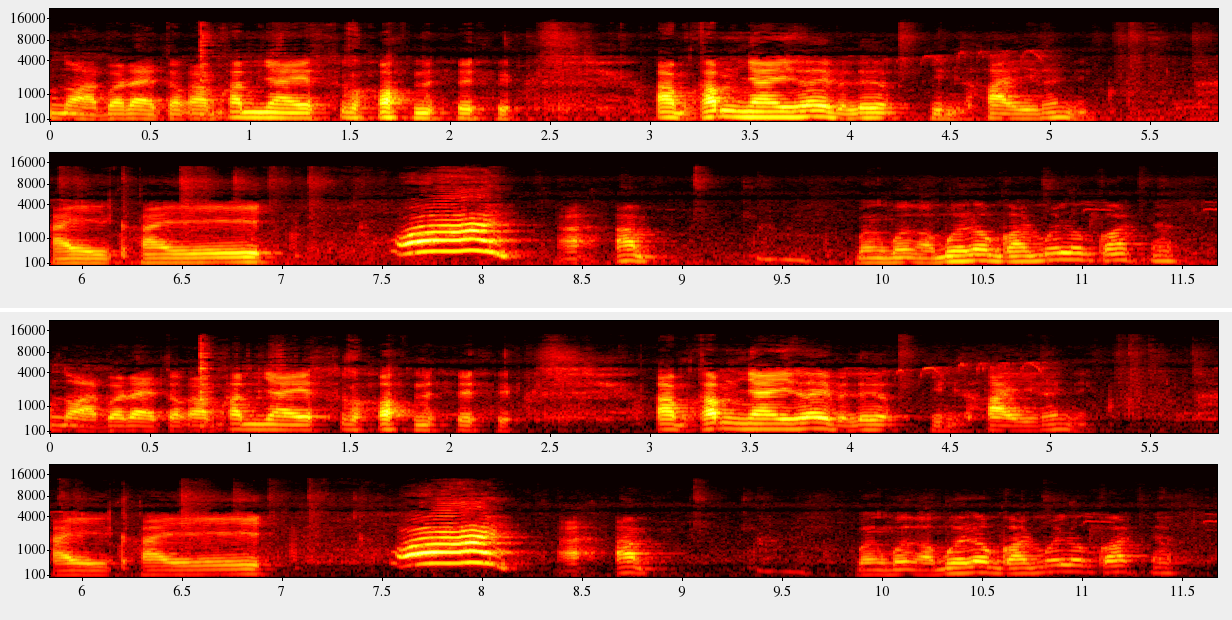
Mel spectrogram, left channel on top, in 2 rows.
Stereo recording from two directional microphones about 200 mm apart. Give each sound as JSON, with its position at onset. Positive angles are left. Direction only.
{"t": 0.0, "sound": "speech", "side_deg": 0}
{"t": 7.5, "sound": "cat", "side_deg": -20}
{"t": 8.4, "sound": "a sound", "side_deg": 0}
{"t": 9.8, "sound": "speech", "side_deg": 0}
